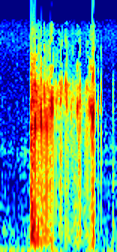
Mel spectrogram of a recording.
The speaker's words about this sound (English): Don't light any matches, Master. No, Igor, I have to fart again.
